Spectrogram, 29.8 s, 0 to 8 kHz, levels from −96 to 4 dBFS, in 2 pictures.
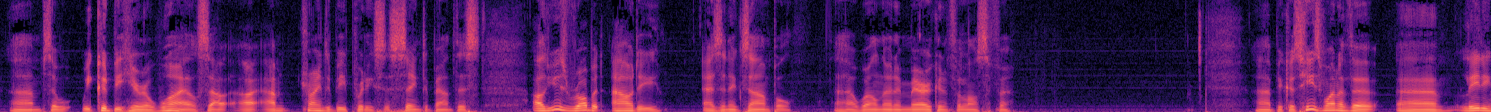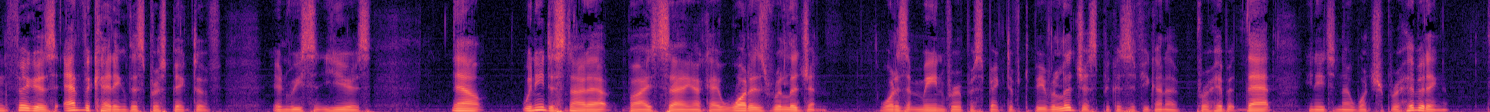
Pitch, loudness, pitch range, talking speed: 110 Hz, -25 LUFS, 100-120 Hz, 165 wpm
